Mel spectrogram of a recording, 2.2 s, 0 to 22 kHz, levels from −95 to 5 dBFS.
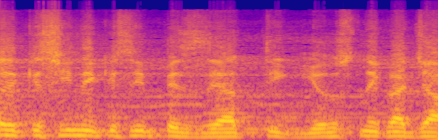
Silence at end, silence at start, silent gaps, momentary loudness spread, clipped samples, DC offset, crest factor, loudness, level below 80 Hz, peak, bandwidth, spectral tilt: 0 s; 0 s; none; 4 LU; 1%; under 0.1%; 8 dB; -8 LUFS; -42 dBFS; 0 dBFS; over 20 kHz; -4.5 dB/octave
